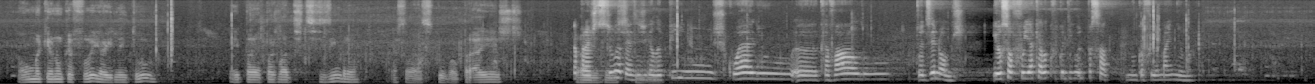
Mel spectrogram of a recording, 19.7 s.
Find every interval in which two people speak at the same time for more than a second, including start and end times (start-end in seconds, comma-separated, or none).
8.7-9.9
